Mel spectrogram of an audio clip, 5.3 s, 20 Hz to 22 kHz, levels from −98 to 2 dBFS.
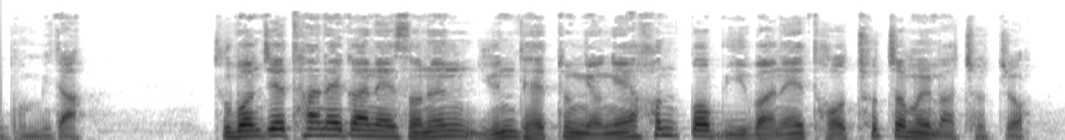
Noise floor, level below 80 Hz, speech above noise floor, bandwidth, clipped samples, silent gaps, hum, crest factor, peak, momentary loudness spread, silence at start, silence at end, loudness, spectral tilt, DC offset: -73 dBFS; -54 dBFS; 50 dB; 14.5 kHz; under 0.1%; none; none; 20 dB; -4 dBFS; 13 LU; 0 s; 0.2 s; -23 LUFS; -7.5 dB/octave; under 0.1%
